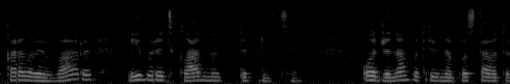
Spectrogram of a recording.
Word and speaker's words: Тепліце: Розинка подорожував таким містами у Чехії: Прага, Карлові Вари, Ліберець, Кладна, Тепліце. Отже, нам потрібно поставити в них наголос, користуючись довідкою.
